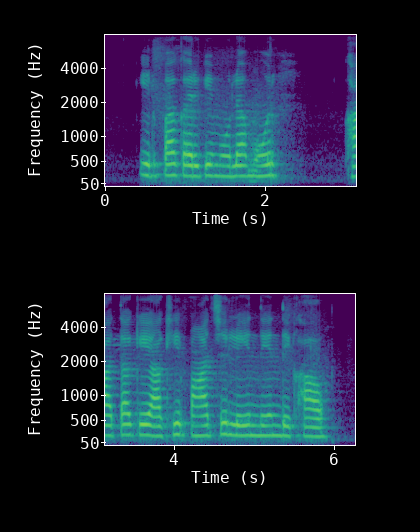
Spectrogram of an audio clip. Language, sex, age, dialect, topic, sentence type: Chhattisgarhi, male, 18-24, Western/Budati/Khatahi, banking, statement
